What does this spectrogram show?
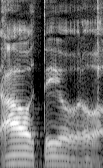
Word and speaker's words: Aotearoa: The indigenous That's how you say it, Aotearoa.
